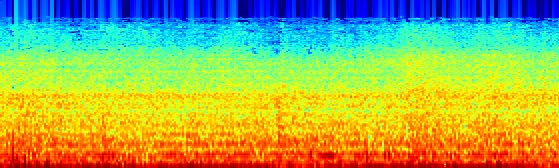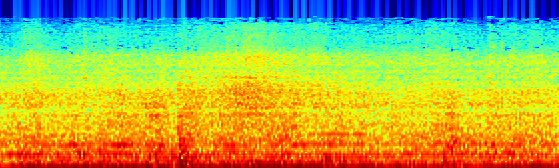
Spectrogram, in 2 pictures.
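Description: Tracked hydraulic excavator's diesel engine running steadily with a deep hum as its arm pulls down a brick building, with a few knocks of falling masonry, the sharpest about five and a half seconds in.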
